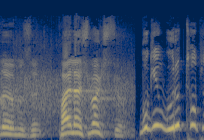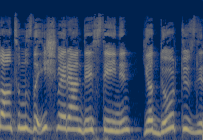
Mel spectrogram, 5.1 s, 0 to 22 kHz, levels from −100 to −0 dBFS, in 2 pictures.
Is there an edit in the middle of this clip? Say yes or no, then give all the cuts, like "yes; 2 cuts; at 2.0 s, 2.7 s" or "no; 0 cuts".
no; 0 cuts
